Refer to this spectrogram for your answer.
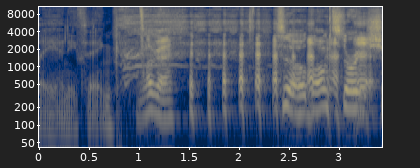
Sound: Pedro laughing

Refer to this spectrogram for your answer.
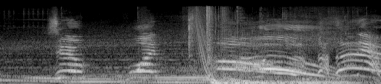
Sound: zapping noise

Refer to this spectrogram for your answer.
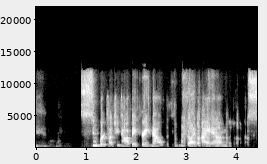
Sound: individuals laughing

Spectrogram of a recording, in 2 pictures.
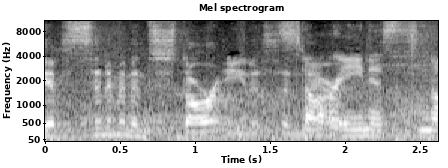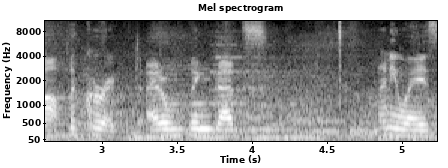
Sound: none

